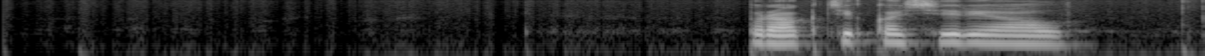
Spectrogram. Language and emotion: Russian, neutral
